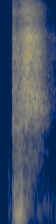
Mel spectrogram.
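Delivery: short hissed crash sound; mock splat effect; imitated impact noise. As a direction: make the sound of a body hitting down. Imitates the back snapping on impact.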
